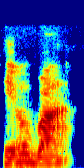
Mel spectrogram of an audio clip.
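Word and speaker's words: Jehovah: IPN nos dice que esta J se pronuncia con un sonido que es como el sonido un poco vibrante y luego Esta debe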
